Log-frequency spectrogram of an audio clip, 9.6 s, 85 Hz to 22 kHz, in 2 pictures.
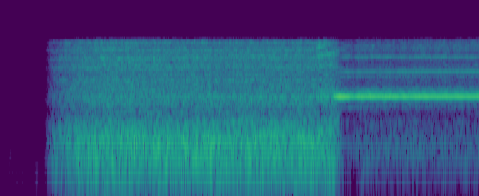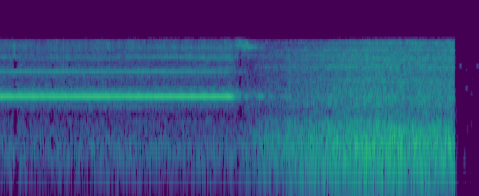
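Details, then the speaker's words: Milling demonstration: cutting hiss turns into a steady piercing whistle near 1.4 kHz, chatter from using a long end mill for slotting with too little contact on the part, causing vibration and leaving burrs. "si escuchamos no tenemos todo el contacto en la pieza por lo cual generamos muchas vibraciones y silbidos en este caso y dejamos un poco de rebaba en la pieza"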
